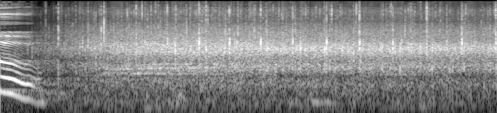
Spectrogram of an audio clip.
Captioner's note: audience applauding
